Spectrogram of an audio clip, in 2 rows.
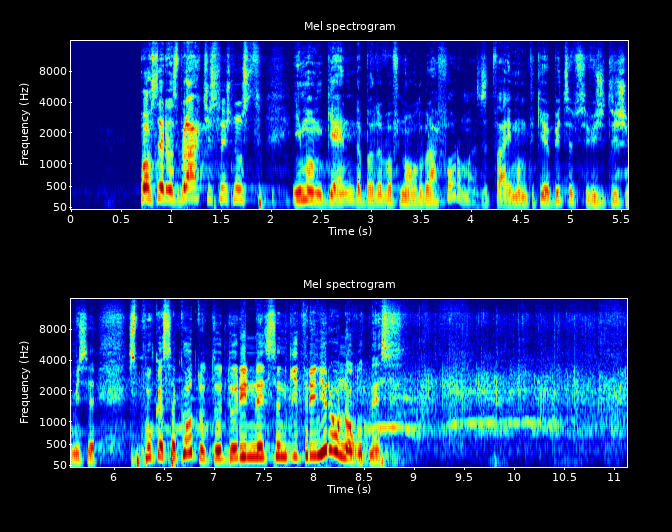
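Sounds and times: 
speech: 0.7s - 9.0s
audience applause: 5.5s - 11.1s.

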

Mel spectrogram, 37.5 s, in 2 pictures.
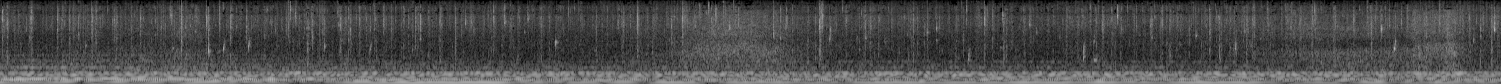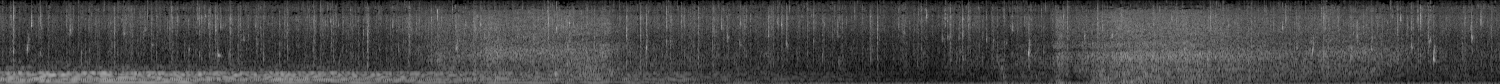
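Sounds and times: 
loud low humming drone of stacked steady tones: 0.0s - 29.8s
water droplets falling in a resonant space: 0.0s - 37.5s.

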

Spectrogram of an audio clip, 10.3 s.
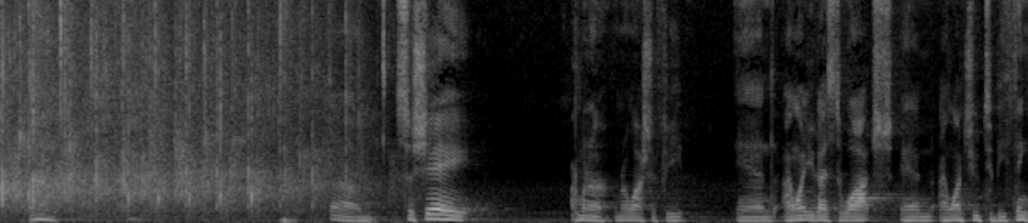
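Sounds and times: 
round of applause: 0.0s - 3.8s
speech: 0.3s - 0.7s, 3.3s - 4.8s, 5.7s - 10.2s.

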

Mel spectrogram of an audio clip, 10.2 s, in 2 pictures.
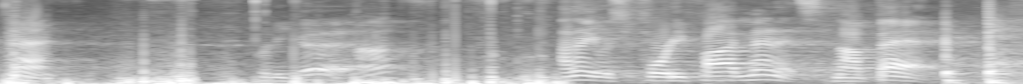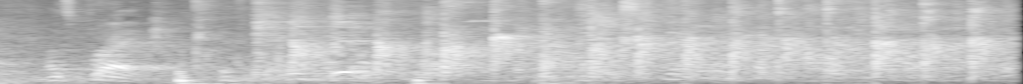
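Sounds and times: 
speech: 0.2s - 0.4s, 1.4s - 2.1s, 2.8s - 7.3s
audience applause: 6.4s - 10.2s.

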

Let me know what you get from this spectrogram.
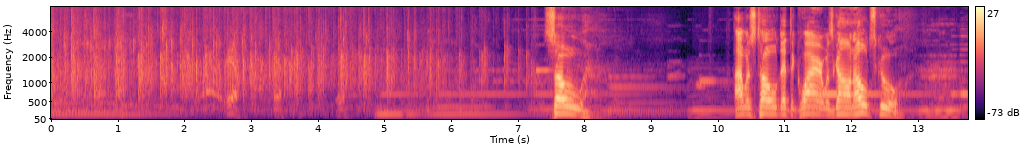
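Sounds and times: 
audience hand clapping: 0.0s - 7.5s
speech: 7.5s - 8.2s, 10.3s - 12.8s.

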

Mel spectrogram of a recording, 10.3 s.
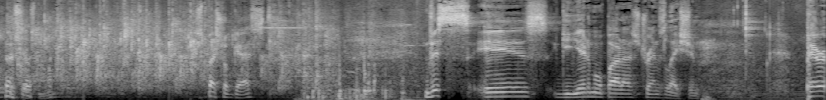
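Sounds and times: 
audience applause: 0.0s - 5.2s
speech: 0.1s - 1.0s, 2.6s - 9.2s, 10.1s - 10.3s.

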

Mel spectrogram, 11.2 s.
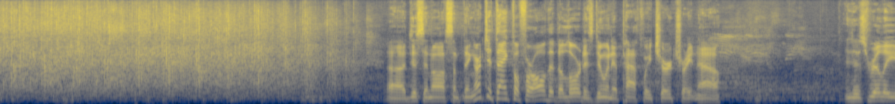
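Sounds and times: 
audience applauding: 0.0s - 4.8s
speech: 4.8s - 9.3s, 10.6s - 11.1s.

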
